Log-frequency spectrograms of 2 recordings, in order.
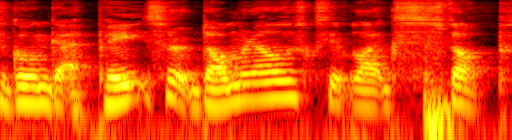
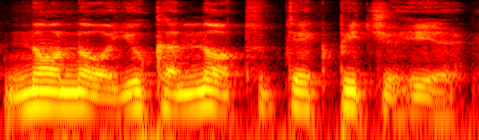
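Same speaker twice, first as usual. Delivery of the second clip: blunt Russian doorman refusing; imitated big Russian guy; Russian accent; 3 semitones lower, 4 dB quieter than usual. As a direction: forbid it in a mock Russian accent. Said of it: "how do you do a Russian accent".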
